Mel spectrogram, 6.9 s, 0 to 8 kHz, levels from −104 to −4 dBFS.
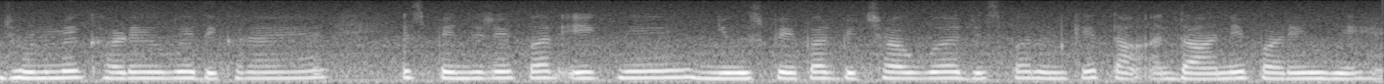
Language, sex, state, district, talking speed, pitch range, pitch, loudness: Hindi, female, Chhattisgarh, Bilaspur, 190 wpm, 210-230 Hz, 220 Hz, -14 LUFS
